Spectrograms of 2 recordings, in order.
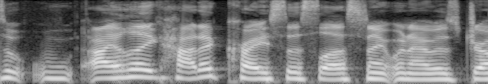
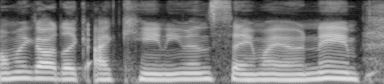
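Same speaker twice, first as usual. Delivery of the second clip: usual speaking voice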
